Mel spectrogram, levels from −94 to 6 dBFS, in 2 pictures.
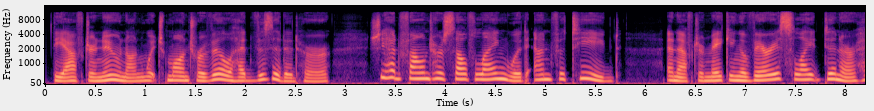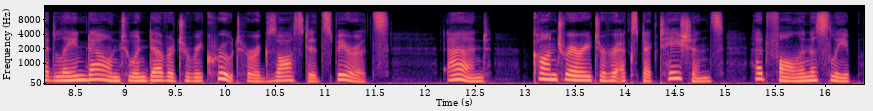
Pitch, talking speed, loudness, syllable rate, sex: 195 Hz, 145 wpm, -17 LUFS, 4.8 syllables/s, female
